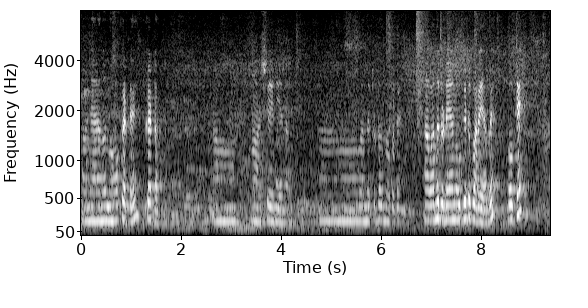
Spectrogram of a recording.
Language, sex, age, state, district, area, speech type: Malayalam, female, 60+, Kerala, Alappuzha, rural, spontaneous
